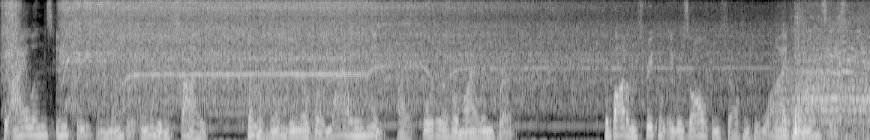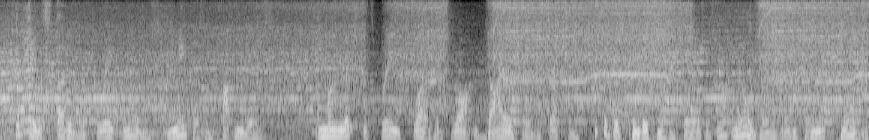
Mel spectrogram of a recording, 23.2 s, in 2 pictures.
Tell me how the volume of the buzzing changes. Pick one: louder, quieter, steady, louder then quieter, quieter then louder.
quieter then louder.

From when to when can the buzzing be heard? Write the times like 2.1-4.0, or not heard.
10.3-23.1.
